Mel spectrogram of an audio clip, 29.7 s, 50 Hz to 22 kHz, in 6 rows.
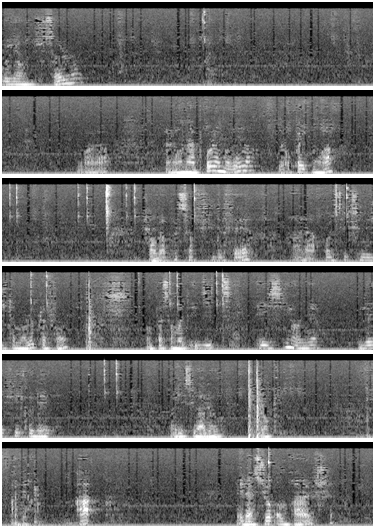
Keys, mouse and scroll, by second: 25.7 a, 28.1-29.6 drag.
